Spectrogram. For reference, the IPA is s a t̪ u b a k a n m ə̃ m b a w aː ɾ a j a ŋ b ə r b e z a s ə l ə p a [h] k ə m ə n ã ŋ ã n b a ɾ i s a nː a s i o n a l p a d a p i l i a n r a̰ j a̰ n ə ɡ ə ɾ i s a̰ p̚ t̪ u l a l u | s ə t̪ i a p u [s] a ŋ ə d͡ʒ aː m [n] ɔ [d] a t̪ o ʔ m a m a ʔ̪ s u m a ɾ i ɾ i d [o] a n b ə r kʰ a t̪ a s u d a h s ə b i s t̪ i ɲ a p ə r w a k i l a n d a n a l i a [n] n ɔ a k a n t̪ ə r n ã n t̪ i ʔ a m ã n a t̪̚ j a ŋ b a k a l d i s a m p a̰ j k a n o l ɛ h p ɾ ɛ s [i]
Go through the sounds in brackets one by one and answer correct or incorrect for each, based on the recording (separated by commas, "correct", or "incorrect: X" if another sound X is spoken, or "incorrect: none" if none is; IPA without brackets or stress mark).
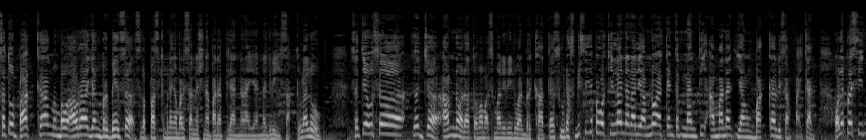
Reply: incorrect: s, correct, correct, correct, incorrect: u, incorrect: m, correct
